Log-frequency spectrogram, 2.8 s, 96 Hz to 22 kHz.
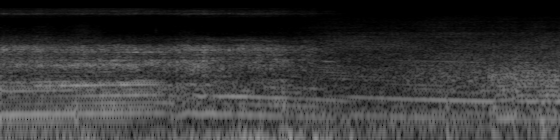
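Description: A hillclimb race car fitted with a 4 litre Judd V8 engine, a steady loud engine drone with tonal harmonics, slight pitch shifts as it runs up the course, heard at a distance without talk.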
